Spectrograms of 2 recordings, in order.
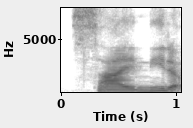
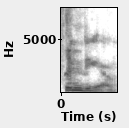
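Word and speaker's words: Syndio: director uh total reward strategy and solutions at Sido. Wait, I'm totally pronouncing it wrong because I totally fine. It's Cindio.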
